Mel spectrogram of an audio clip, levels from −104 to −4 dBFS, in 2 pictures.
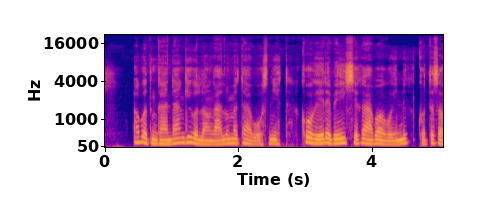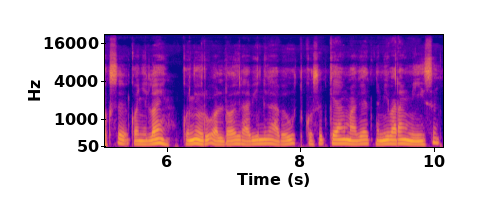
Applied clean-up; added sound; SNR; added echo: neural mask model Resemble Enhance denoiser.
